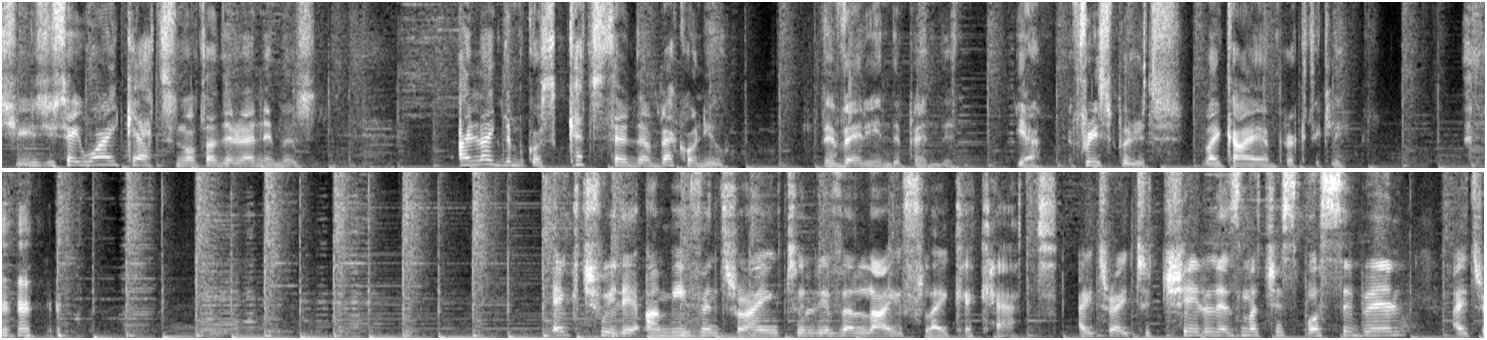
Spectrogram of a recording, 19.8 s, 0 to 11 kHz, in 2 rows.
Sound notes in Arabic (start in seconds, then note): 9.7 تضحك; 10.7 موسيقى مبهجة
